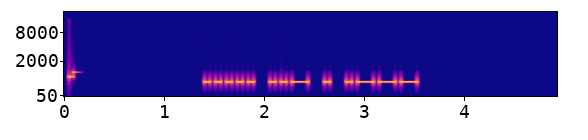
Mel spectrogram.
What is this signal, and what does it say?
Morse code, heard as a keyed tone, about 22 wpm, 700 Hz. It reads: 5UEJ
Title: Four Challenging Letter-Number Combinations 22wpm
